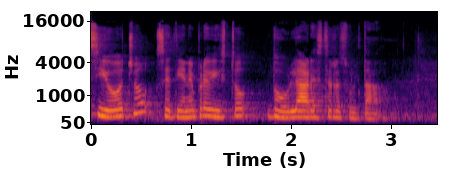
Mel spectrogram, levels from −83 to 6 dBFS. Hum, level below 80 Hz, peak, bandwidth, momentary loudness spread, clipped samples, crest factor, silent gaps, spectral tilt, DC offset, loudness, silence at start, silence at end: none; -76 dBFS; -8 dBFS; 16.5 kHz; 11 LU; under 0.1%; 22 dB; none; -4 dB/octave; under 0.1%; -28 LUFS; 0 s; 0 s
